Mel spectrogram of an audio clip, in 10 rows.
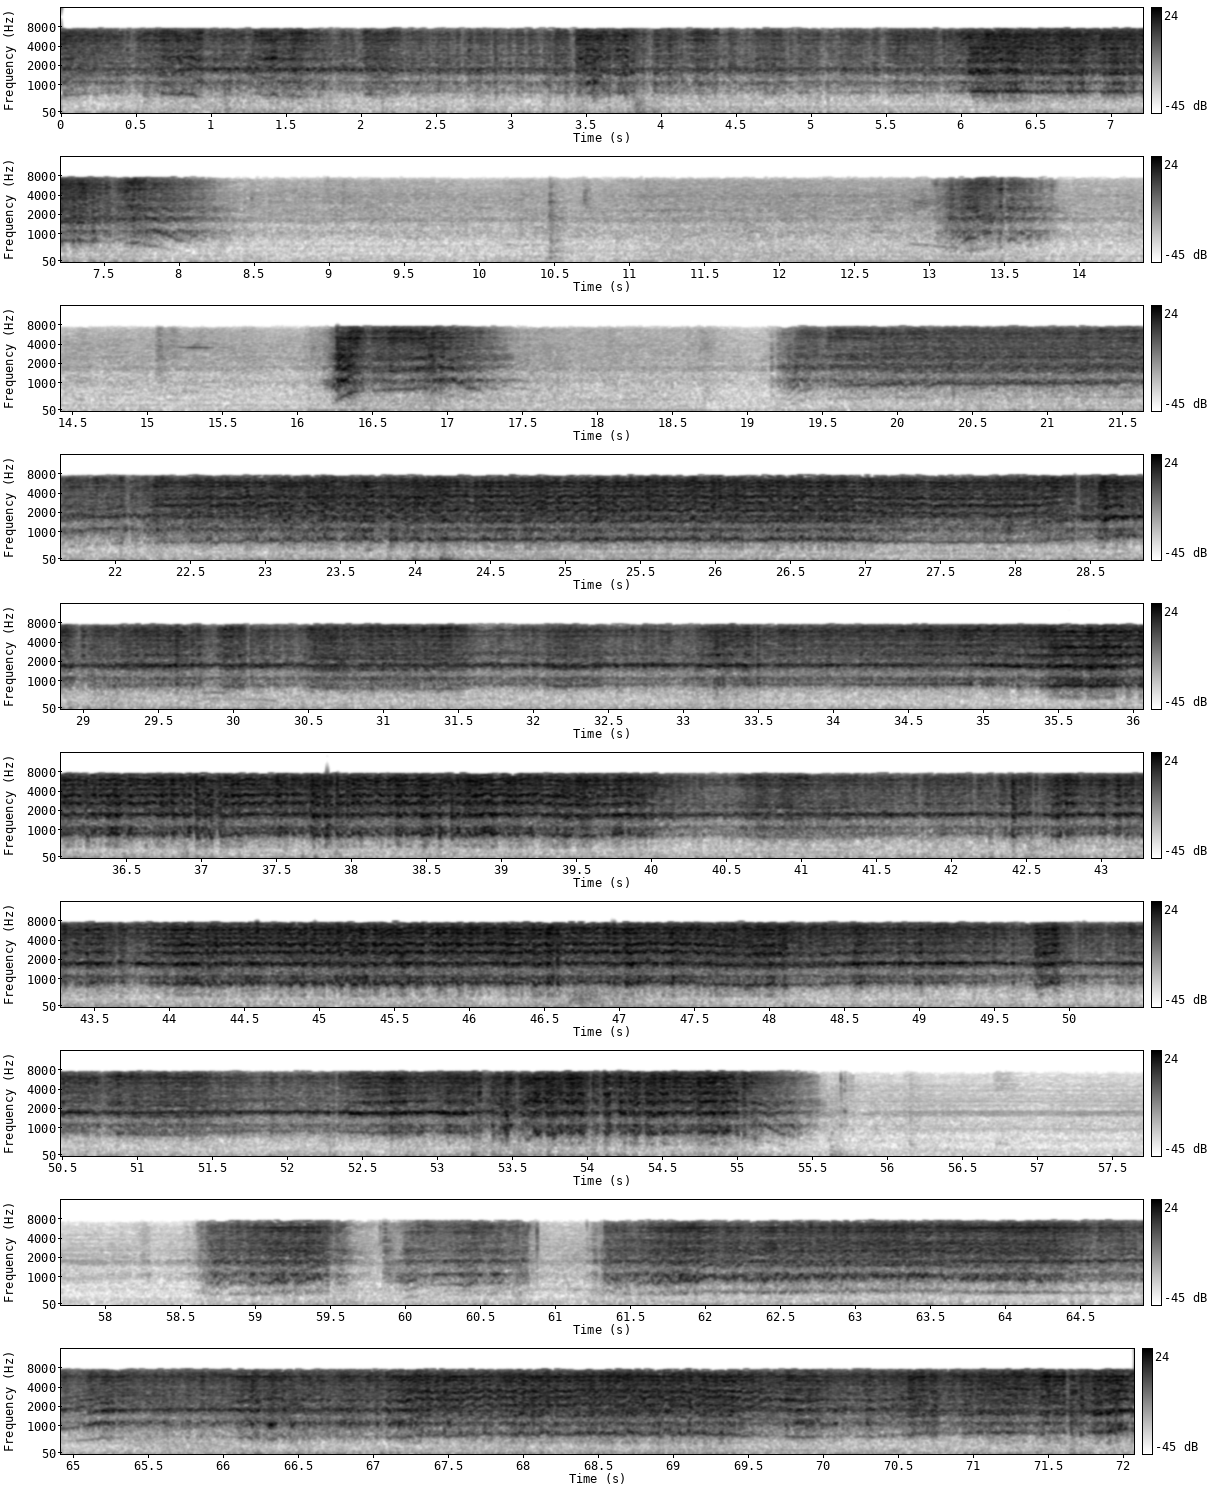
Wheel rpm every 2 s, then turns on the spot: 170, 200, 200, 180, 20, 0, 10, 0, 60, 30, 150, 160, 160, 170, 200, 220, 230, 220, 200, 200, 220, 230, 200, 190, 220, 220, 220, 140, 0, 40, 50, 110, 130, 160, 160, 180.
8-10 12-14 54-56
